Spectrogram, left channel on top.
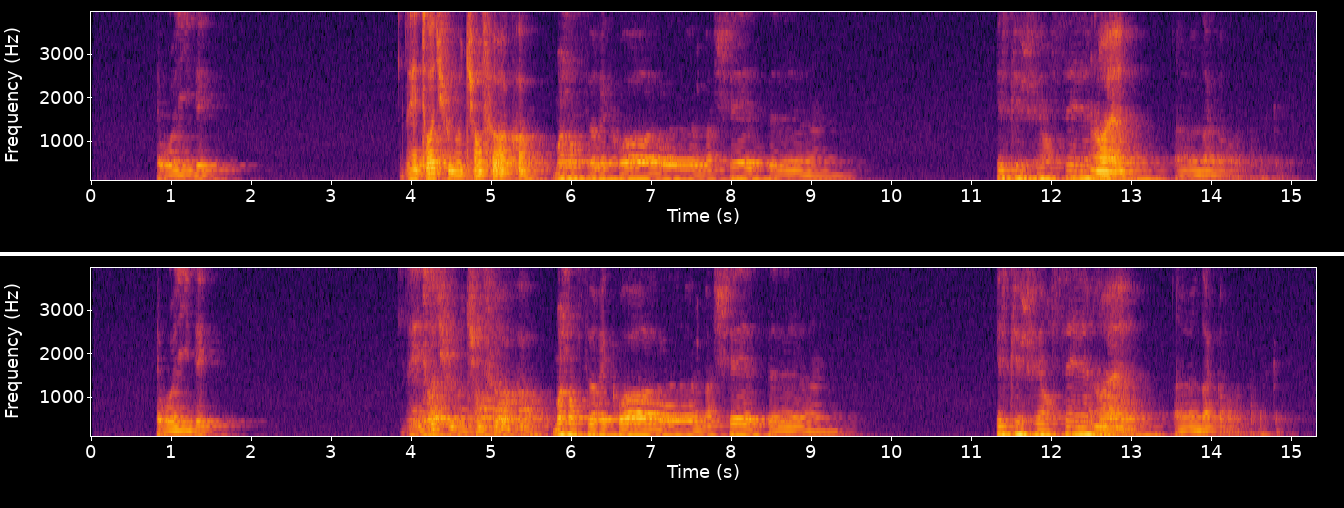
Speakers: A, on the right (about 45°); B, on the left (about 80°).
A: Très bonne idée.
B: Et toi, tu, tu en feras quoi?
A: Moi, j'en ferais quoi? euh, la chaise. euh, Qu'est-ce que je vais en faire?
B: Ouais,
A: euh, euh, d'accord, d'accord, d'accord.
